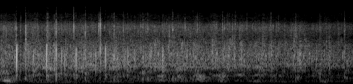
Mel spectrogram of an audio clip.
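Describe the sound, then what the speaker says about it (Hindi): A school's hundred-year celebration audience breaks into brief applause, a dense patter of claps that thins out over a few seconds. "पर तालियां बिना कहे नहीं बजाते हुए"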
